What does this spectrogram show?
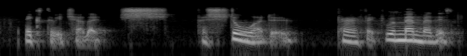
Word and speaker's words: förstår du: No, förstår du. Because we have RS next to each other. Shh, förstår du. Perfect. Remember this. Always when you see RS, you pronounce it as shh.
